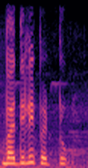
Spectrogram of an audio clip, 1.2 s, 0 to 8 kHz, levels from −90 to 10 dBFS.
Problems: constant background noise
